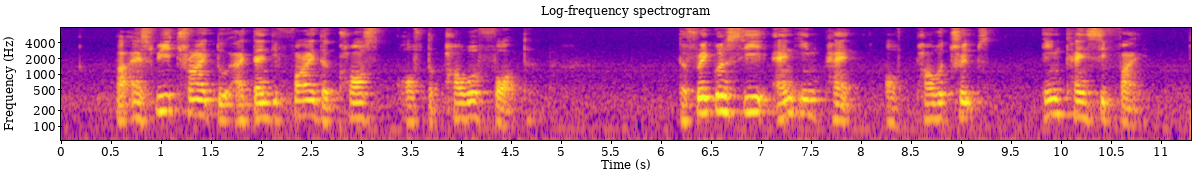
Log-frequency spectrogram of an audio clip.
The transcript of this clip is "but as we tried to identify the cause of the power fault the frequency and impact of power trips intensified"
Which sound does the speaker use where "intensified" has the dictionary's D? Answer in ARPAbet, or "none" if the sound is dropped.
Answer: none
